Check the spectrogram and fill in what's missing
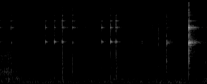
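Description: Light taps on a glass scotch whisky bottle, a Glenmorangie Original, give a series of bright, clear glass clinks. Each has a high, sharp ring that dies away almost at once. The final tap is the loudest.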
